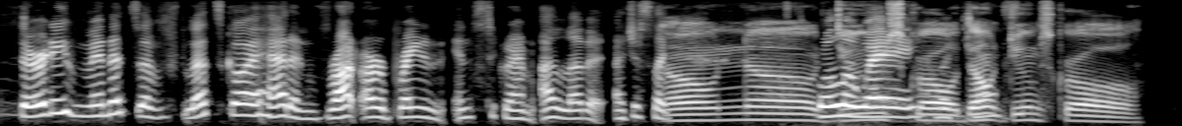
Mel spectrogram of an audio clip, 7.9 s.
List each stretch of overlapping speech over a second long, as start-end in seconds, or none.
5.2-6.8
